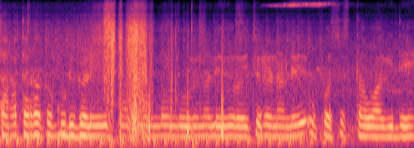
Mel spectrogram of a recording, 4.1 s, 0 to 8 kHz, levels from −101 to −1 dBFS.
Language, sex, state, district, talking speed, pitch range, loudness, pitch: Kannada, male, Karnataka, Raichur, 100 wpm, 160-180 Hz, -19 LUFS, 165 Hz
